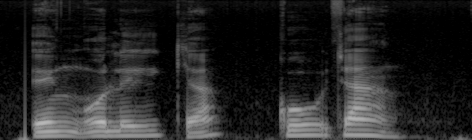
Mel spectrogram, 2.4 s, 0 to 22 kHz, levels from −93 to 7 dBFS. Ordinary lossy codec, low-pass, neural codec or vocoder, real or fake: none; none; none; real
